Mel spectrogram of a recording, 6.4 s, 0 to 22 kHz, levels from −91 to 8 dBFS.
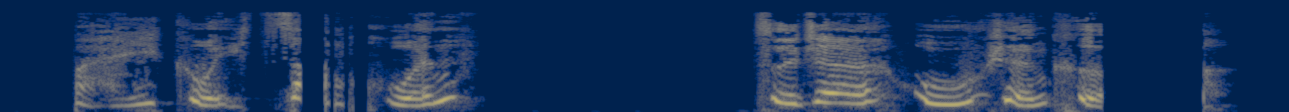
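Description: At 1.51 s the audio breaks up in a digital broadcast dropout. The receiver stops getting decodable frames and mutes, leaving several short holes across 336 ms that total 240 ms of silence, the longest run being 120 ms. A second dropout at 5.51 to 6.03 s mutes 504 ms of audio. Each edge fades in about 8 ms. The waveform shows flat gaps, and the spectrogram shows empty vertical bands across all frequencies.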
